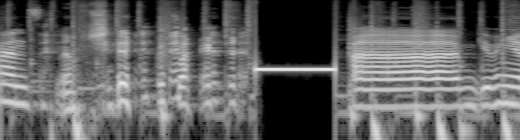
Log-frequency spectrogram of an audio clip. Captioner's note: both laughing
